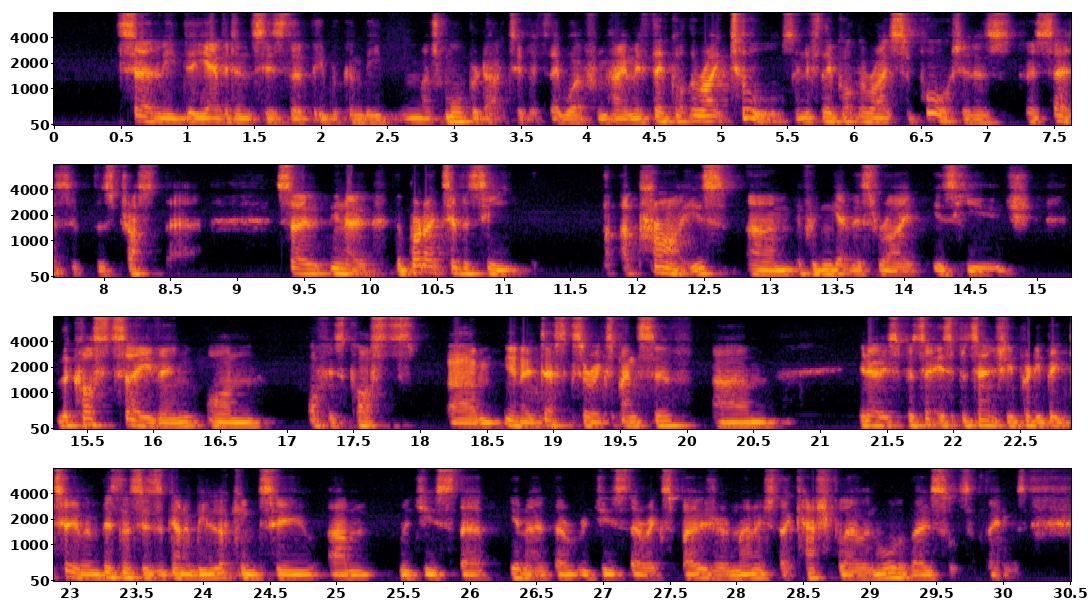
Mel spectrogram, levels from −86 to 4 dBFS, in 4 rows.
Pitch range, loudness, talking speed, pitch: 105-125 Hz, -17 LUFS, 205 wpm, 115 Hz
